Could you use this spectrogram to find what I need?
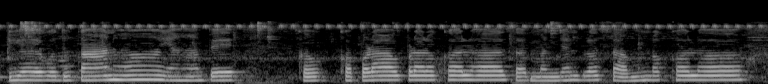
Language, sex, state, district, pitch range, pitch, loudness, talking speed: Bhojpuri, female, Uttar Pradesh, Varanasi, 185-205 Hz, 195 Hz, -24 LUFS, 135 wpm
